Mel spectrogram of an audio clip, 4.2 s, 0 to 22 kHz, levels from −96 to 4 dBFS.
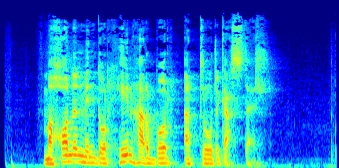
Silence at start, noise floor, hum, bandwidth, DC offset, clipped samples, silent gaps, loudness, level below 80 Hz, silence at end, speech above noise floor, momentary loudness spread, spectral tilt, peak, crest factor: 0.15 s; -57 dBFS; none; 16 kHz; under 0.1%; under 0.1%; none; -22 LUFS; -52 dBFS; 0.9 s; 35 dB; 13 LU; -5.5 dB/octave; -4 dBFS; 20 dB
